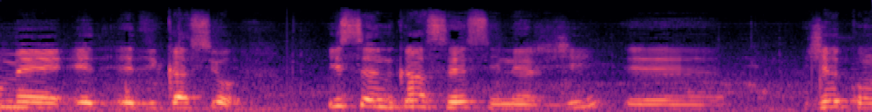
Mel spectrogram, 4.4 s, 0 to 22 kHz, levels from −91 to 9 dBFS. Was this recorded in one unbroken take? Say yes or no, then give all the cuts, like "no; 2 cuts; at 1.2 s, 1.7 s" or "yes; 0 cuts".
no; 1 cut; at 1.4 s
